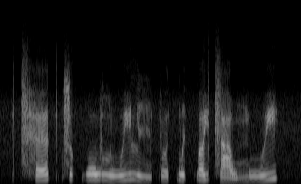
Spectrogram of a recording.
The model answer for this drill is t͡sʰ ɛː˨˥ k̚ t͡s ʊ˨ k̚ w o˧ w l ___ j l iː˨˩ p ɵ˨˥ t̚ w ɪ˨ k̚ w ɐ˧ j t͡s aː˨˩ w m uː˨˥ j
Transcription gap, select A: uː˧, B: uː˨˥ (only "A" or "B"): B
